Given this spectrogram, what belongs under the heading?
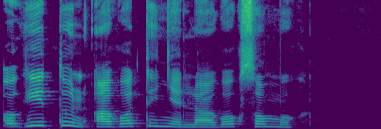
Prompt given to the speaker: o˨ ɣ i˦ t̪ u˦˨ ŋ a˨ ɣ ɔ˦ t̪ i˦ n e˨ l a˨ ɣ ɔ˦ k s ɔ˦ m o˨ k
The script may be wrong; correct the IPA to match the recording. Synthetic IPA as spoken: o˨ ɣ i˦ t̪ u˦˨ n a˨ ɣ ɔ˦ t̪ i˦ ɲ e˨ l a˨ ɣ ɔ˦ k s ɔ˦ m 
